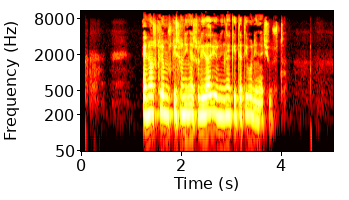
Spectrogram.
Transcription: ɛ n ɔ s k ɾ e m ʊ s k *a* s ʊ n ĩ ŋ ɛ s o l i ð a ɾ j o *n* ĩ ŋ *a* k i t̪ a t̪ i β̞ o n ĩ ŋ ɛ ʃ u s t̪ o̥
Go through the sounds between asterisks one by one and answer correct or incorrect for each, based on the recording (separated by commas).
incorrect, correct, incorrect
